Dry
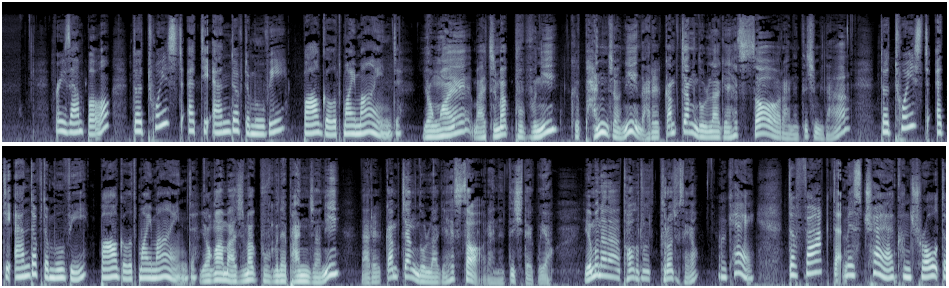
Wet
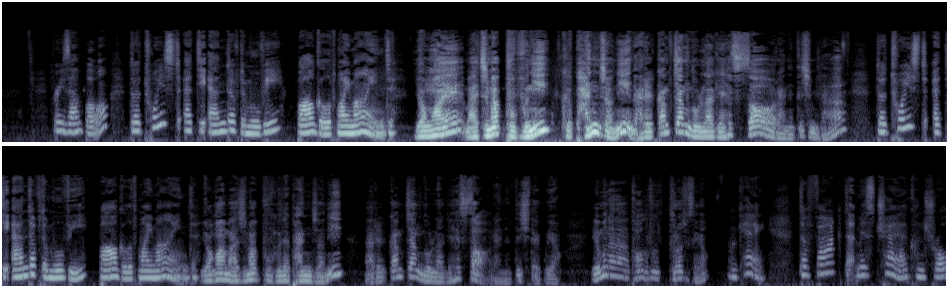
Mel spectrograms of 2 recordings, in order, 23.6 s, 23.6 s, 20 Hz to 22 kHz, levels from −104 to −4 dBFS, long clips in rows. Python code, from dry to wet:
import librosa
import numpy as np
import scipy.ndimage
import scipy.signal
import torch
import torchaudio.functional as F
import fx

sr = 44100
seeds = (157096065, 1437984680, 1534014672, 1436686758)

y = fx.partial_stretch(x, sr, pct=90)
y = fx.doppler_pass(y, sr, speed_mps=6, closest_m=4.5, pass_at_s=6.6)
